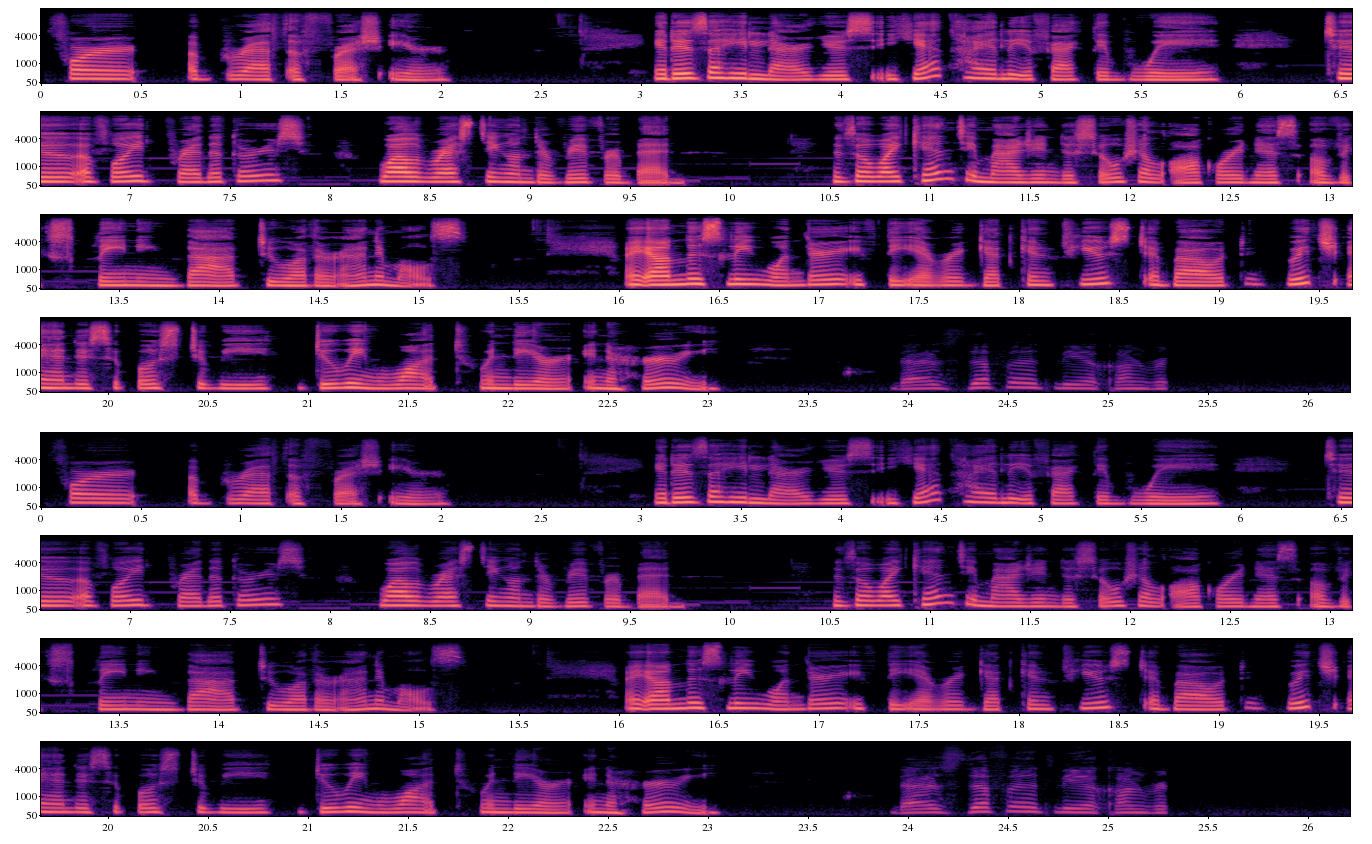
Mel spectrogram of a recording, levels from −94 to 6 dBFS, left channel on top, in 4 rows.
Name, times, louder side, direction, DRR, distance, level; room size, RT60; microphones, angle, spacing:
voice 1, 0.1-0.5 0.7-2.0 3.1-5.9 6.4-7.9 8.2-9.8 10.5-15.2 15.9-23.1, left 4 dB, 40° left, 0.3 m, -24 dB
sound 1, 6.3-13.7, equal, 5° left, 6.0 m, -64 dB
voice 2, 23.9-25.3, right 2 dB, 80° right, 2.0 m, -40 dB
open air
head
